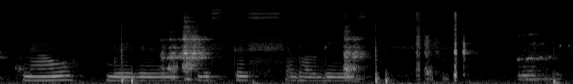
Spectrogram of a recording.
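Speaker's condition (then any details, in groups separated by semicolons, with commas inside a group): No condition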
